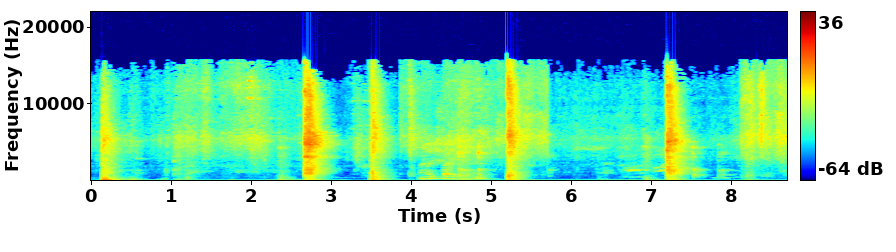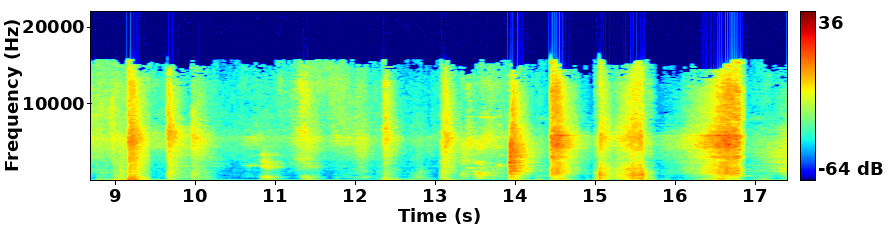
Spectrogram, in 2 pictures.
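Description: A young child's feet thump on a padded beam as she jumps.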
